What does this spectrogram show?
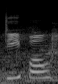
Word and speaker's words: Deepal: Deepal. Deepal rhymes with people.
